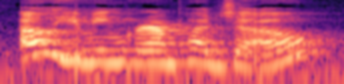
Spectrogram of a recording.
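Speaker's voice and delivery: put-on high, loud, bright kid question; breezy child. Son asking if mom means Grandpa, breezy. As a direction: answer like an unbothered child. Child answers casually, retold.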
